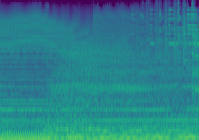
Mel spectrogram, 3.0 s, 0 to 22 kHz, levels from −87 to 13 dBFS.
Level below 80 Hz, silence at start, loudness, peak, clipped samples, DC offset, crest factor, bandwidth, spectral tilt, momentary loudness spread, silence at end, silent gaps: -20 dBFS; 0 s; -17 LUFS; -4 dBFS; under 0.1%; 4%; 12 dB; over 20 kHz; -4 dB/octave; 1 LU; 0 s; none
